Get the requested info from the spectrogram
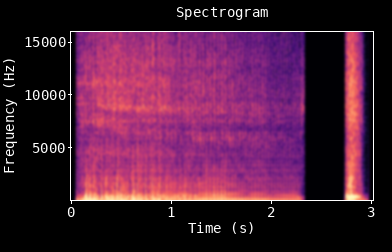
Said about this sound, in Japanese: あ、おなら出すの気持ちいい。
